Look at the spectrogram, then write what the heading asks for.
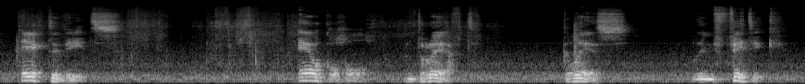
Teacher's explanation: The final Z becomes S, kols, cubes, rations, serves, traditions. The short A grows nasal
